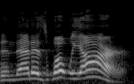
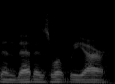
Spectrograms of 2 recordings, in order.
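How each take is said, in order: First: It is read in an excited, emphatic voice. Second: It is read in a flat, unexcited voice. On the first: The speaker calls it right. "we have two exclamation points in this verse" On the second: The speaker calls it wrong. "I invariably always hear something that goes like this"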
